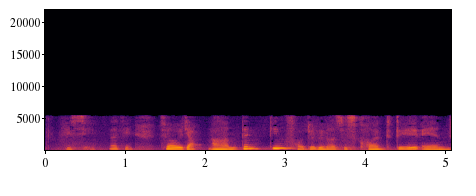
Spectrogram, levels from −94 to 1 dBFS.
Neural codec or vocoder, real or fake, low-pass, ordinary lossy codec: codec, 16 kHz, 0.5 kbps, FunCodec, trained on Chinese and English, 25 frames a second; fake; 5.4 kHz; MP3, 24 kbps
